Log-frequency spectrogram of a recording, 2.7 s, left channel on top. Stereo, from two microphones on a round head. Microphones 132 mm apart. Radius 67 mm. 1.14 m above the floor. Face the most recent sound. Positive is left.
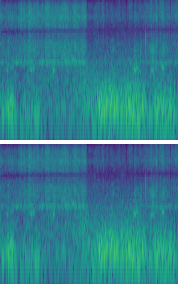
turn(degrees=10)  # may be behind; listen again after turning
